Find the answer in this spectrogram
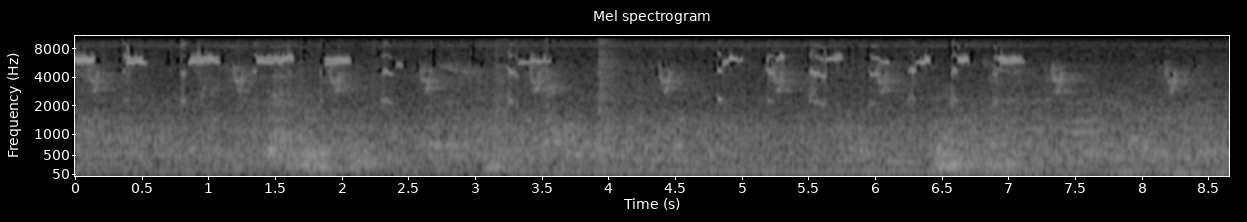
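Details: Warbling white-eye nestling on its ninth day after hatching, two days before leaving the nest, wings and feathers well grown, recorded with a Sony DSC-T200 camera. Thin, very high whistled peeps in quick bursts, some slightly rising, over steady background hiss.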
